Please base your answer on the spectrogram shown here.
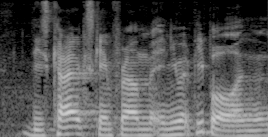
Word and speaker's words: kayak: Kelly Fraser recently told me that kayak is actually pronounced kayak, because it's an Inuit word.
